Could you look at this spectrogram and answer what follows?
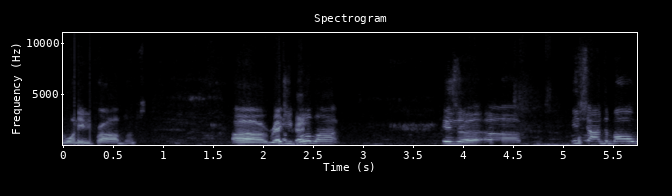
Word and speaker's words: Bullock: He's made it known that he wants to be called Bullock.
